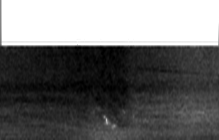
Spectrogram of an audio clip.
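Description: A truck with an aluminium dump trailer passing close by on the road: its engine hum and the rush of its tyres and air swell to a peak about a second in as it draws alongside.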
